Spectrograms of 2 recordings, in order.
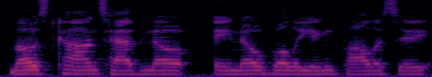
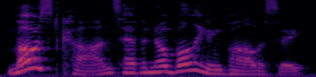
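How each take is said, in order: First: It is read in a flat monotone. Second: It is read with natural, lively expression. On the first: "let's talk in monotone" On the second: "If you're reading it like a human"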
